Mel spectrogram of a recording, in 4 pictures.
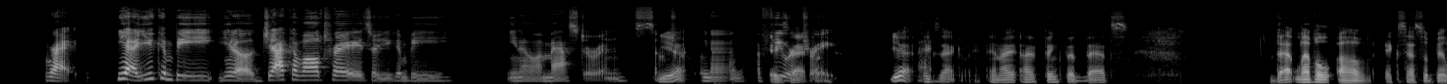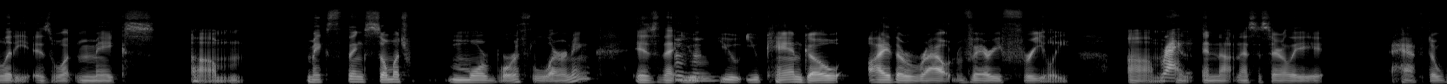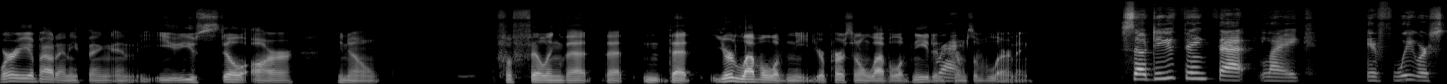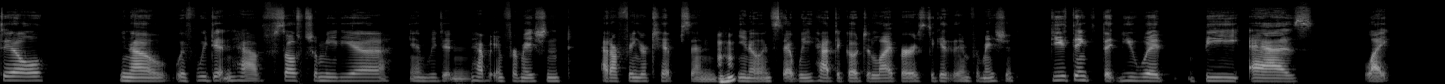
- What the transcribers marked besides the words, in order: tapping; other background noise; other noise
- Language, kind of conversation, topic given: English, podcast, What helps you keep your passion for learning alive over time?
